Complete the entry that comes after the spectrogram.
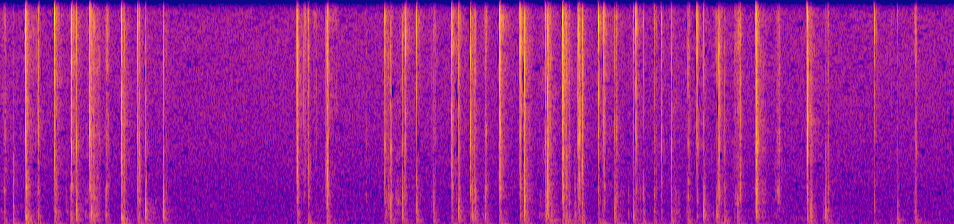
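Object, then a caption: Laptop keyboard, plastic keycaps in a metal body. Long nail tips type on a backlit MacBook Pro keyboard with plastic keycaps in an aluminum body, producing rapid, sharp, bright clicking taps. A quick burst of keystrokes is followed by a short pause, then a longer, steadier run of typing with crisp, quickly fading clicks.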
